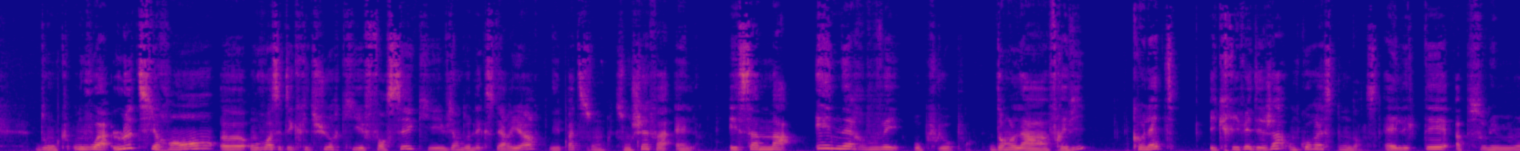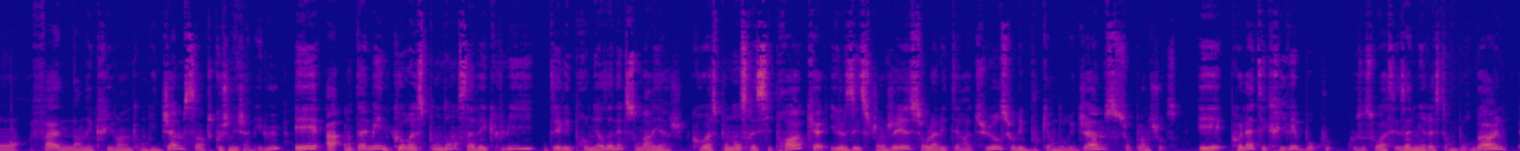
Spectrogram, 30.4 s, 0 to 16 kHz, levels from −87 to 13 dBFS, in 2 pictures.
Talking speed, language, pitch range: 195 wpm, French, 175-225 Hz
